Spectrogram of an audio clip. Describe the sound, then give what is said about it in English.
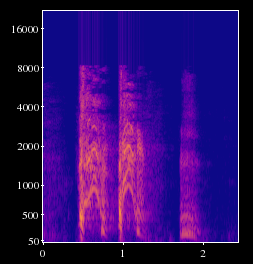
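Someone clears a scratchy throat with three rough, harsh bursts. The first two are strong and close together, and the third is shorter and softer after a pause. “Get that scratch cleared out of my throat there.”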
